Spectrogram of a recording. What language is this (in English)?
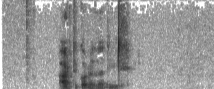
Turkish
